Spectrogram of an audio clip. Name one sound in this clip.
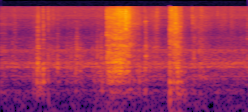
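A paper trimmer blade slides and slices through card.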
